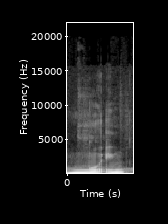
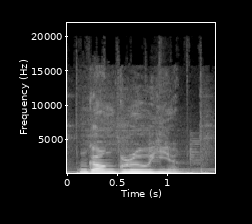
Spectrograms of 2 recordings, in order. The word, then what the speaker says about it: Nguyen: is a big challenge if you're saying gongrian i'm going you are wrong no worries in this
